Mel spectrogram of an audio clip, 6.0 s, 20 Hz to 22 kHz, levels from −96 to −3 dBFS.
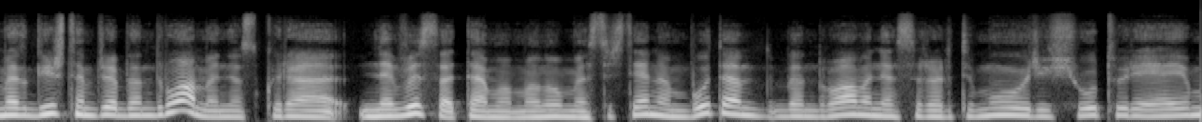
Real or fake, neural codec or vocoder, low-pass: fake; autoencoder, 48 kHz, 32 numbers a frame, DAC-VAE, trained on Japanese speech; 14.4 kHz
